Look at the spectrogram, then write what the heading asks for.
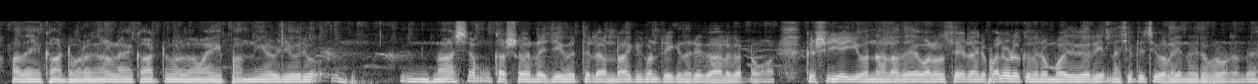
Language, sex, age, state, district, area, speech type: Malayalam, male, 60+, Kerala, Pathanamthitta, rural, spontaneous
